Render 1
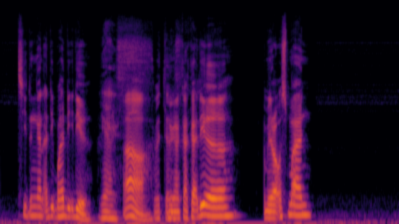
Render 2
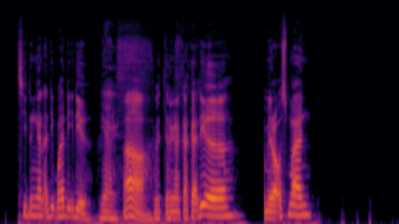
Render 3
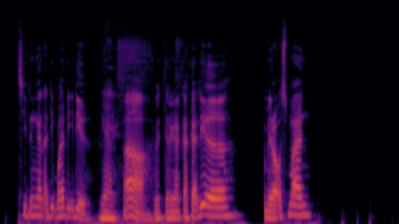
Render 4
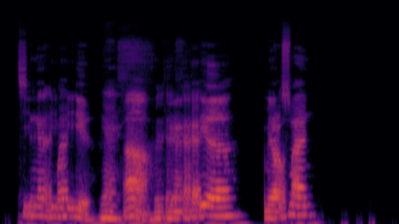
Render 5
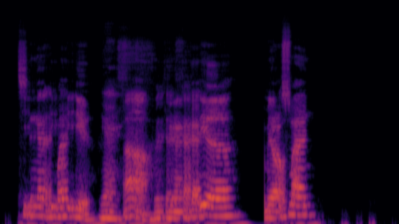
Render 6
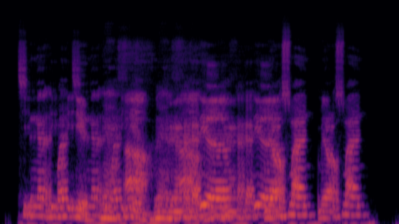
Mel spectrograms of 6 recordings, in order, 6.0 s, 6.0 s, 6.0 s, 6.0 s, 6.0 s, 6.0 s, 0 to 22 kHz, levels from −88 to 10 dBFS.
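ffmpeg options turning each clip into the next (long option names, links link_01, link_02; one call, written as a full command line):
ffmpeg -i in.wav -filter_complex "[0:a]agate=range=-34dB:threshold=-45dB:ratio=16:detection=peak,tiltshelf=frequency=1300:gain=4.5,acrossover=split=450|3600[link_01][link_02][link_03];[link_01]acompressor=threshold=-31dB:ratio=6[link_04];[link_04][link_02][link_03]amix=inputs=3:normalize=0" out.wav
ffmpeg -i in.wav -af "equalizer=frequency=120:width=7.9:gain=10.5,volume=-7dB" out.wav
ffmpeg -i in.wav -af "aecho=1:1:44|65:0.708|0.631,volume=-2.5dB" out.wav
ffmpeg -i in.wav -filter_complex "[0:a]alimiter=limit=-23dB:level=0:latency=1:release=83,asplit=2[link_01][link_02];[link_02]adelay=22,volume=-14dB[link_03];[link_01][link_03]amix=inputs=2:normalize=0" out.wav
ffmpeg -i in.wav -af "aecho=1:1:806:0.668" out.wav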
